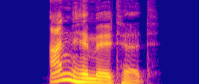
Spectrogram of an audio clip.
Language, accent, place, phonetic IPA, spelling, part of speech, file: German, Germany, Berlin, [ˈanˌhɪml̩tət], anhimmeltet, verb, De-anhimmeltet.ogg
- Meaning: inflection of anhimmeln: 1. second-person plural dependent preterite 2. second-person plural dependent subjunctive II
